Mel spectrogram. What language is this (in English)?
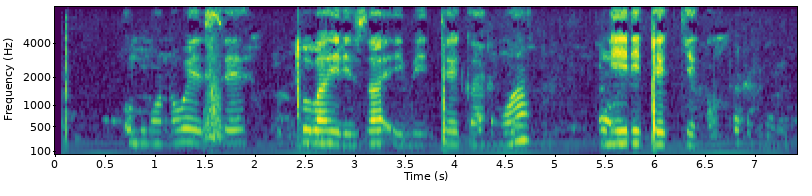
Kinyarwanda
